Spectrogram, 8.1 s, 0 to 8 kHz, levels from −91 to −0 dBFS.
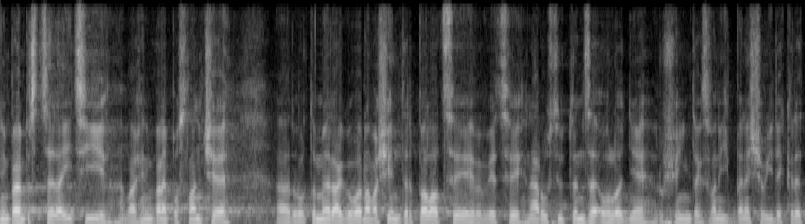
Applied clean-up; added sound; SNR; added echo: none; none; none; none.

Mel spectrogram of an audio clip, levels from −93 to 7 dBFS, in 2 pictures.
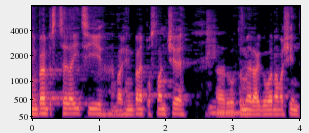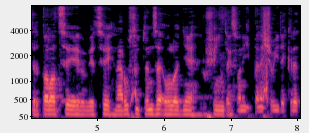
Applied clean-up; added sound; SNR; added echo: classical method Wiener filter.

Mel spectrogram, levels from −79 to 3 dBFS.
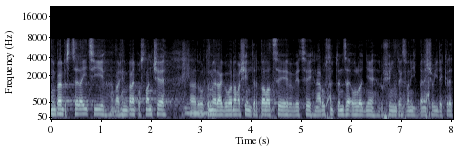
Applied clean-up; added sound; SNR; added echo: none; Zipper (clothing) + Guitar; 15 dB; none.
